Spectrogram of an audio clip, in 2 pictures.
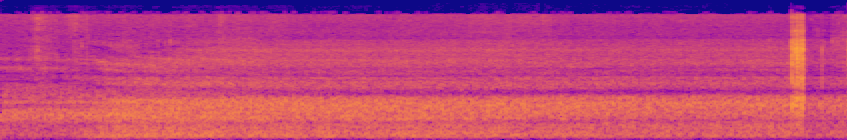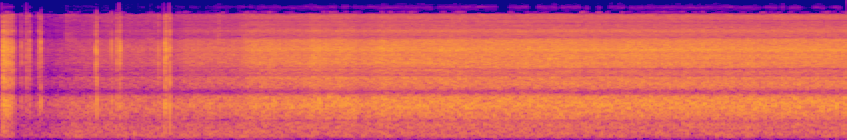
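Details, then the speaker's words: European-made RCA Victor AM/FM/shortwave portable transistor radio: steady rushing hiss with sharp crackling pops that surge louder, present even with volume down, with high current draw. Caused by bad germanium transistors. "Okay, so have a listen to this and have a look at the current draw here. This is bad germanium transistors."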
